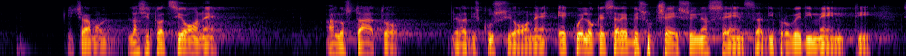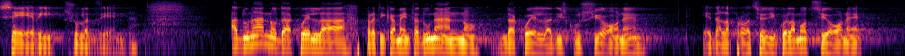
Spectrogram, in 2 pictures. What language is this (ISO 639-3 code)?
ita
